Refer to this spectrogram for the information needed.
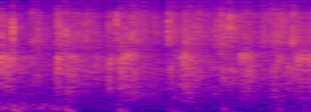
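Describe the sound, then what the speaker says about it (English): An audience applauds a speaker at a business talk from Flashfood Inc, a steady wash of many hands clapping at a modest level for a short stretch, with no voices over it. "round of applause for Josh"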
